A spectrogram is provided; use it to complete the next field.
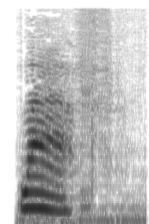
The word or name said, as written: laff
